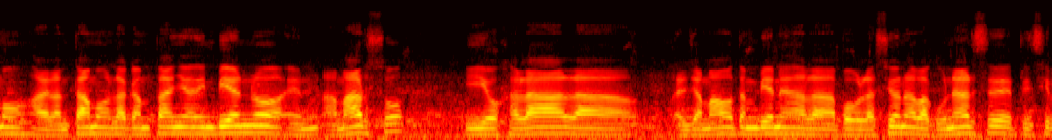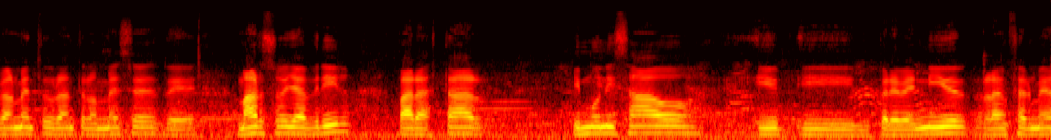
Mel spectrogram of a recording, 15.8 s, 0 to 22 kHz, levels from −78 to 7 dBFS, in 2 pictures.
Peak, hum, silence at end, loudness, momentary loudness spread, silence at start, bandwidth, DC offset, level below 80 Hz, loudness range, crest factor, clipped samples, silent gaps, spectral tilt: -6 dBFS; none; 0 s; -24 LUFS; 10 LU; 0 s; 13.5 kHz; under 0.1%; -46 dBFS; 2 LU; 18 dB; under 0.1%; none; -7 dB/octave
